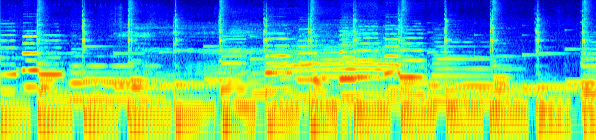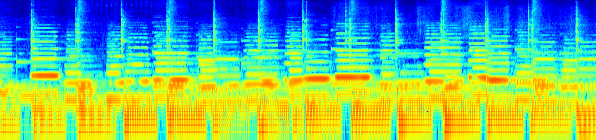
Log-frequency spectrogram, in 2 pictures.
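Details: Bouncy keyboard and organ music plays throughout with a regular rhythm and no other sounds.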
